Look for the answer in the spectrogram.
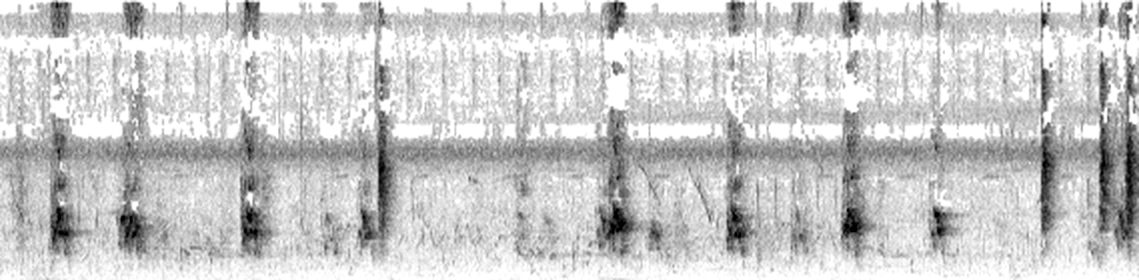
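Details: Budgerigars bred in captivity in an aviary. Short, high chirps repeat roughly every second in a loose, uneven rhythm, with quiet gaps between calls and a constant faint hiss behind them.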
